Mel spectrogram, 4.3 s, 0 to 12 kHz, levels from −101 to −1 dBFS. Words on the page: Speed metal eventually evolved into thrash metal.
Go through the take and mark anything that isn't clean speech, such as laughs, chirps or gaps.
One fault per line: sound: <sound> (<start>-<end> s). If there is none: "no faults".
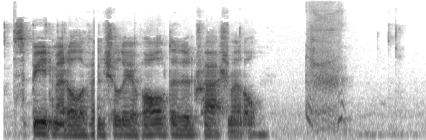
sound: dropout (0.9-1.0 s)
sound: cough (3.0-3.6 s)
